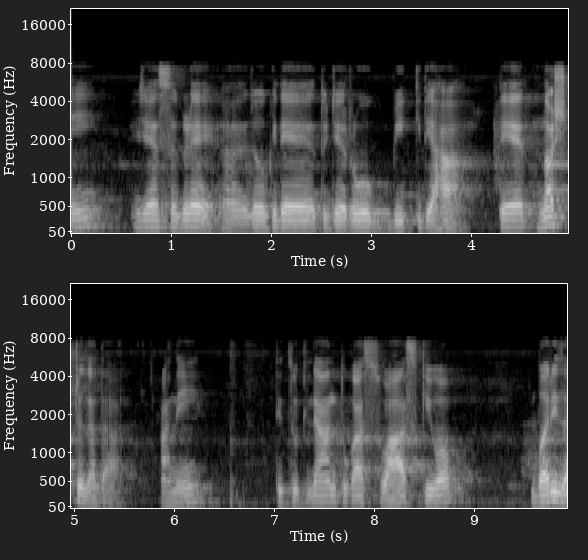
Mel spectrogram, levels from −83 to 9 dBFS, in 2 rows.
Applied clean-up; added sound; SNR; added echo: none; none; none; none.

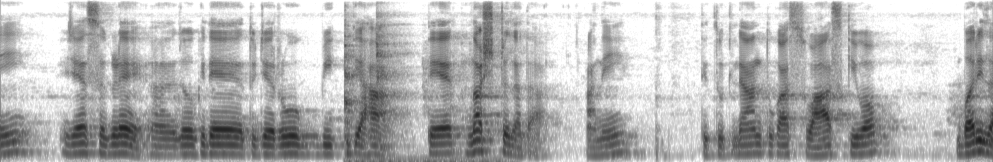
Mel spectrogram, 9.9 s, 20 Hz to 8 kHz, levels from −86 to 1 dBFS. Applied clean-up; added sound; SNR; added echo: none; Dishes, pots, and pans; 11 dB; none.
